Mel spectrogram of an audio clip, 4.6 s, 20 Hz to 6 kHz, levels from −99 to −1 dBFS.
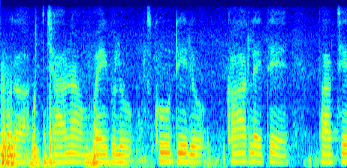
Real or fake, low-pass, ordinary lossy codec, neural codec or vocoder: fake; 5.4 kHz; none; codec, 16 kHz in and 24 kHz out, 1 kbps, XY-Tokenizer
